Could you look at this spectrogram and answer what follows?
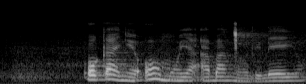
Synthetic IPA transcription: ɔkʼaɲɛʔɔmɔjaʔaɓaŋ͡ǀʱolilɛːjɔ

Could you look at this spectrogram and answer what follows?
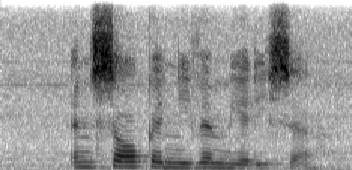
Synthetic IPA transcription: ʔənsɑːkənivəmiədisə̰

